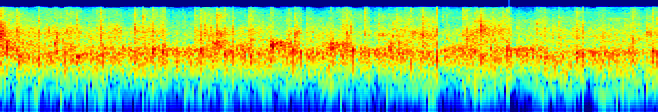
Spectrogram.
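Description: An audience at a church service claps steadily for several seconds, dense continuous applause up close with no voices standing out.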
